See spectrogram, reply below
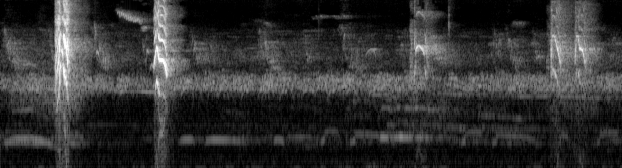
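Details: Rose-ringed parakeet uttering scattered sharp, raspy squawks, two loud ones a second apart then quieter single and double notes, over a steady high hiss.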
